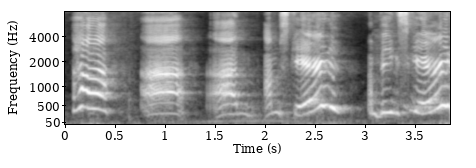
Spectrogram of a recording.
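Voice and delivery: put-on high, loud whimpering kid voice; scared child. Boy stuck on ladder.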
